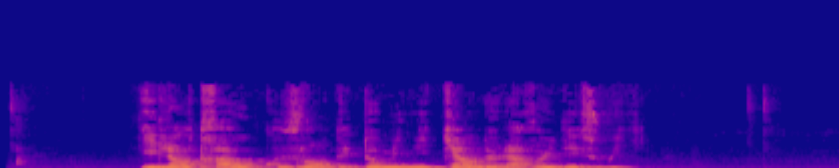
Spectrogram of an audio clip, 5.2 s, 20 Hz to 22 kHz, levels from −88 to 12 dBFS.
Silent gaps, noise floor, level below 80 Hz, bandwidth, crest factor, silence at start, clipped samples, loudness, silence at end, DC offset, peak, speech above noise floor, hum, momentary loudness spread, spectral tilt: none; -69 dBFS; -54 dBFS; 11.5 kHz; 16 dB; 0.9 s; under 0.1%; -27 LUFS; 1.3 s; under 0.1%; -12 dBFS; 43 dB; none; 10 LU; -7.5 dB/octave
